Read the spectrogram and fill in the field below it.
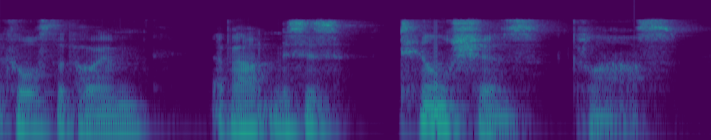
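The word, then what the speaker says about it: Tilscher: Tilshshire's class. So, it's pronounced Tilshshire.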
